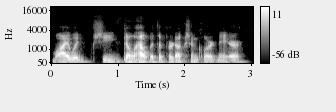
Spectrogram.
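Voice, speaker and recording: A man's voice: mid-range voice, level tone, moderate pace, muffled recording, close to an everyday voice. A man playing a cocky, mocking eighteen-year-old intern with snide, slangy delivery in a comedy table read.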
